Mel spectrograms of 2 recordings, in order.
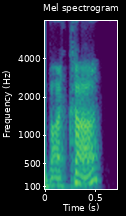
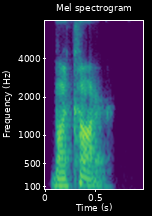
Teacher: In Sebutan Johor Riau, this R is silent, as in baka, and this silence is represented by the null symbol that you see on the table. In Sebutan Baku, this R is pronounced, as in bakar. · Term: syllable final R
